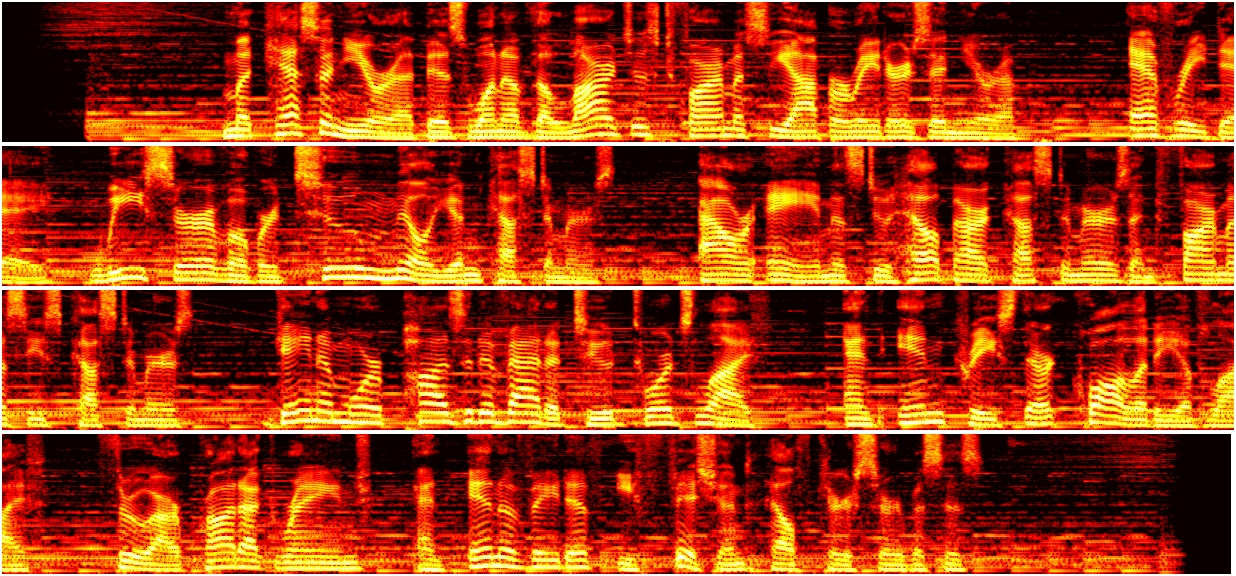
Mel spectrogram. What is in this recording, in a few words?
Corporate Narration, male; McKesson Europe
